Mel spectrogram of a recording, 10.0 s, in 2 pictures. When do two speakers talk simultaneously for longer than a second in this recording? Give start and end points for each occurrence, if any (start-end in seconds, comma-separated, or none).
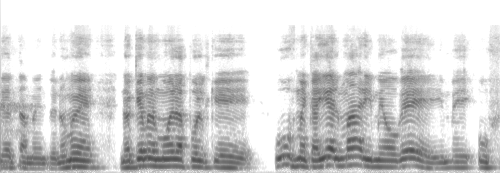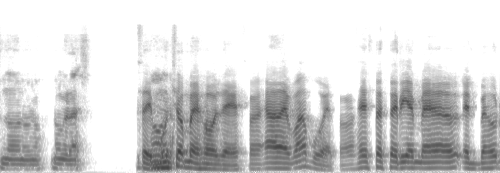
none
